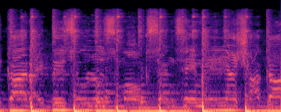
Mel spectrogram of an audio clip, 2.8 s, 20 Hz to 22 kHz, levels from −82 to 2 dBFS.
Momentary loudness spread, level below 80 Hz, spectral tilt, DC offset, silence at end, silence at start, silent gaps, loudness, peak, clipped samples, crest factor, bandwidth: 1 LU; -18 dBFS; -4.5 dB/octave; under 0.1%; 0 s; 0 s; none; -18 LUFS; -2 dBFS; under 0.1%; 14 dB; 16 kHz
